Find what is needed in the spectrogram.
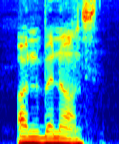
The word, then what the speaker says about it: unbeknownst: You mispronounced it, that's all I'm saying. – Oh, did I actually? Fuck. – Unbeknownst. Like, known.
